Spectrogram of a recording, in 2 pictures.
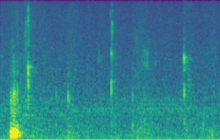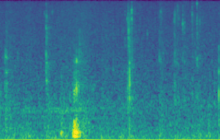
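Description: Faint chewing of a slice of Genoa salami: soft mouth clicks scattered throughout, with two brief louder low sounds, one just after the start and one a little past halfway.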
